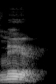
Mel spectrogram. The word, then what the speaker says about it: Mayer: mayer yeah remember that the correct pronunciation is mayor like mayoral candidate not mayor does his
